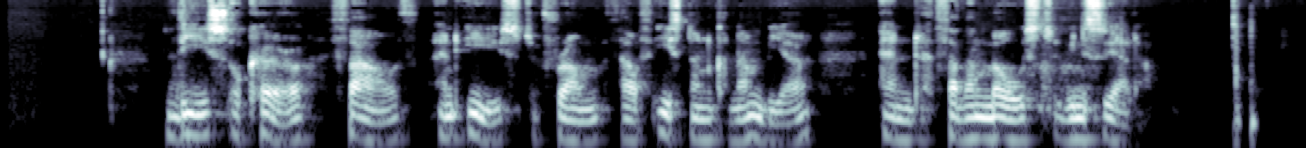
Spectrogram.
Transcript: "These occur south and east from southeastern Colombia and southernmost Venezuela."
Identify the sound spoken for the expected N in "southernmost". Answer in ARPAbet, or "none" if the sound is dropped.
N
